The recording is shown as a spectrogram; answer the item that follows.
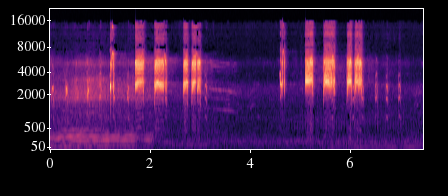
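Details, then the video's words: Black francolin calling from the top of a rock, giving two grating, rasping phrases of loud harsh notes followed by a few softer clicks, with a low hum at the start. "KalaTeetarKiAwaaz l Black teetarcallingl Partridgevoice"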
